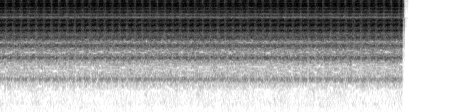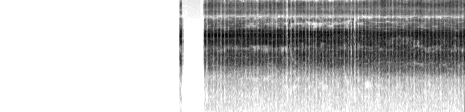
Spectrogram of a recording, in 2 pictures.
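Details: Cicadas, one of several types shown with their loud sounds: a dense, steady, high buzzing drone with fast pulsing, cut off by a silent gap of about three seconds, then another loud, harsher buzz.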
